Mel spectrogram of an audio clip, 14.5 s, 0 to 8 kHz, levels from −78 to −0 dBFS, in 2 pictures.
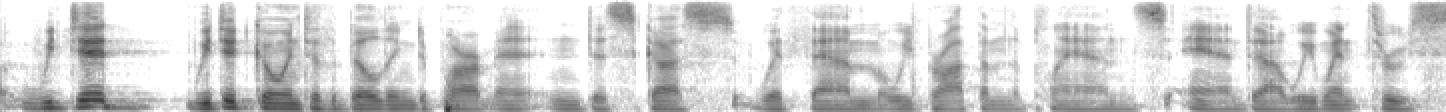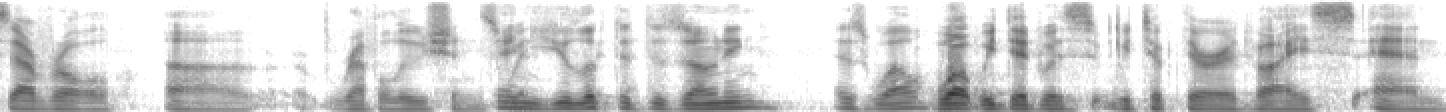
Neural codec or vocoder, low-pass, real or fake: none; 7.2 kHz; real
